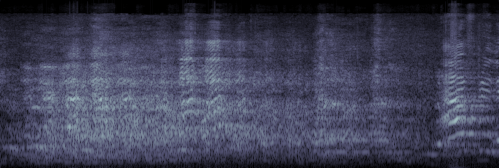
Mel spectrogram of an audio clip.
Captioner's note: audience laughs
